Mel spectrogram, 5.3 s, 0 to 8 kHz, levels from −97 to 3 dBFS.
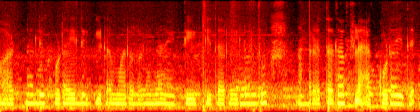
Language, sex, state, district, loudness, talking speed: Kannada, female, Karnataka, Dakshina Kannada, -18 LUFS, 70 wpm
